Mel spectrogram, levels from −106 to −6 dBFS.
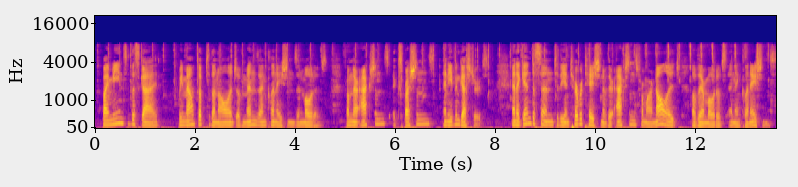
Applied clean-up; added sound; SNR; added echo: classical method log-MMSE.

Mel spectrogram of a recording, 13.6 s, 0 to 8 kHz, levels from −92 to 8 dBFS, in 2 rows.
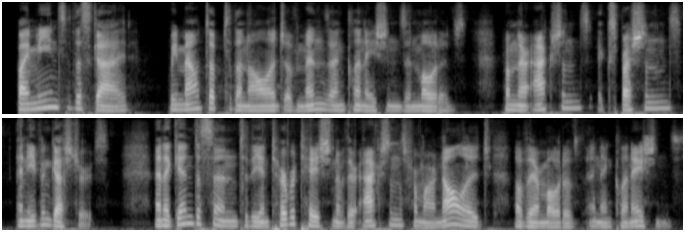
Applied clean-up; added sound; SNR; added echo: neural mask model DeepFilterNet 3.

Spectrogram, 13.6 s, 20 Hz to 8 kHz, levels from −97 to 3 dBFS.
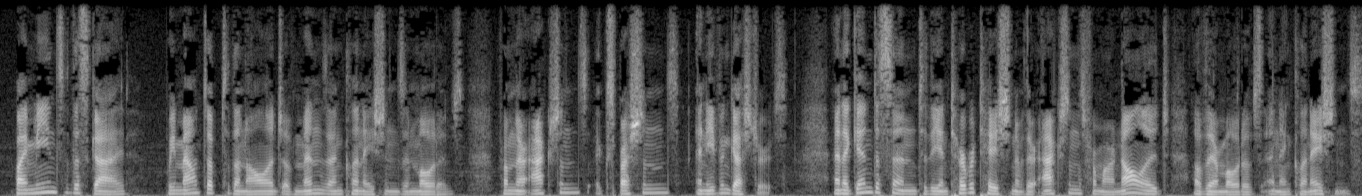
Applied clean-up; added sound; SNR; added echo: none; none; none; none.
